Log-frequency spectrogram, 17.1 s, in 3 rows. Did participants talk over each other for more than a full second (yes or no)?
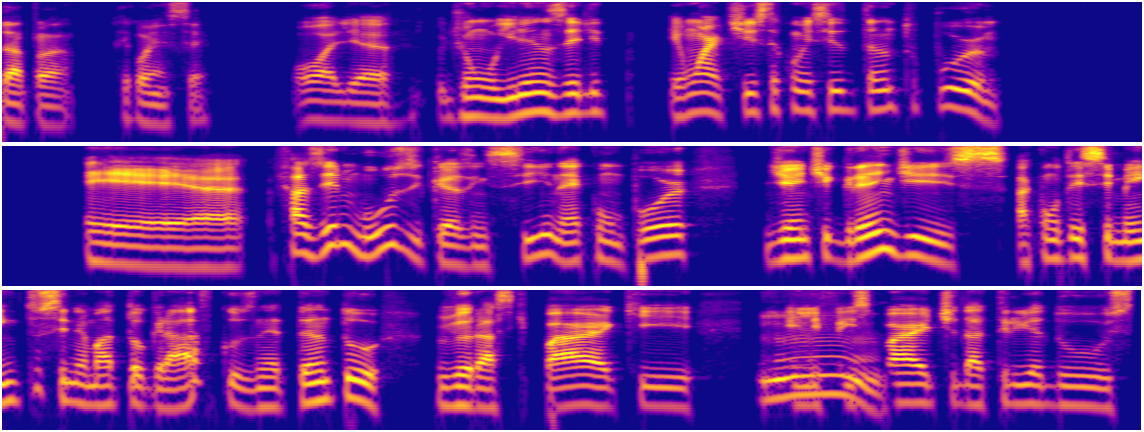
no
